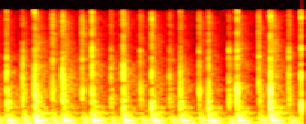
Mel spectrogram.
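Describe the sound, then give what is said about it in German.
Quick, even knocking on a surface: many low, dull taps in a steady fast rhythm, each one the same in loudness and spacing, with no voices over them. “dann musst du klopfen”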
